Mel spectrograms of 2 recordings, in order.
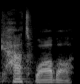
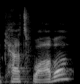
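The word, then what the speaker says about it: catuaba: for the past like five years it's called Kataba now it's spelled c a t uaba c a uaba um Kataba and I know people are going to say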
